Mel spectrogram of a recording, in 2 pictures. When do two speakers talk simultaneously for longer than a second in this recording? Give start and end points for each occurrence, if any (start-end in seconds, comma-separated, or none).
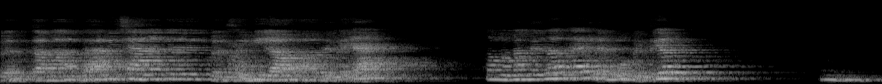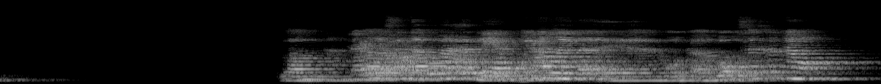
12.4-14.3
